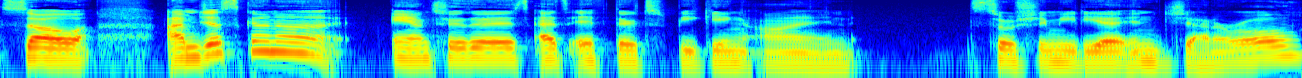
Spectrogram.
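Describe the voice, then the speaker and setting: A woman with a normal speaking voice talks at a fairly slow pace with lively intonation. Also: fairly low pitch for a woman. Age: 20s. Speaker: solo podcast host. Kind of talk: casual monologue.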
